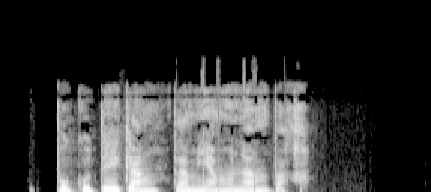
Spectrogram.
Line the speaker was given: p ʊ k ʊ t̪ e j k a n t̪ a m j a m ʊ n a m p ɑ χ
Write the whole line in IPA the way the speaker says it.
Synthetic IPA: p ʊ k ʊ t̪ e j k a ŋ t̪ a m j a m ʊ n a m p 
